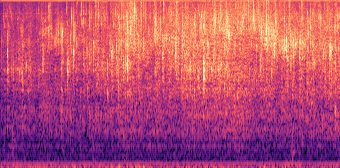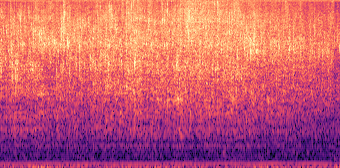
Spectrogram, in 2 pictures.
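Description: Chicken seekh kebabs sizzling and crackling in hot oil in a grill pan, the sizzle building over the first couple of seconds as more kebabs are laid in, then holding steady.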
